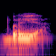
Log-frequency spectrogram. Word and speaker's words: Mriya: You will hear it's being pronounced different ways, but if I got it right, it's Maria. Yeah, Mriya.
